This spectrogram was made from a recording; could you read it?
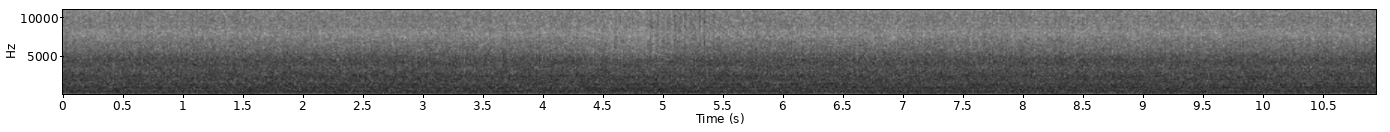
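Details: Troy-Bilt Pony riding mower with replacement engine and new head gasket, slight smoke at startup: constant hard buzz at steady speed, no knocking or surging; runs evenly.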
